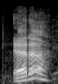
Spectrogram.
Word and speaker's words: Eta: Eta? Yeah. Like Etta James? – Yeah.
